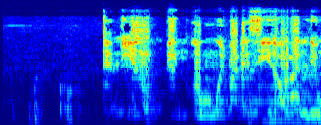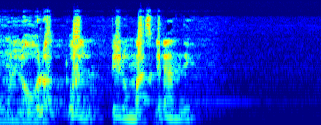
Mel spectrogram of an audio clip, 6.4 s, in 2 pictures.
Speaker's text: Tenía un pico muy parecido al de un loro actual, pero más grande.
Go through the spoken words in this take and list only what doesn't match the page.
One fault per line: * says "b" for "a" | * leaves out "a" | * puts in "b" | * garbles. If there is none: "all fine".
all fine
